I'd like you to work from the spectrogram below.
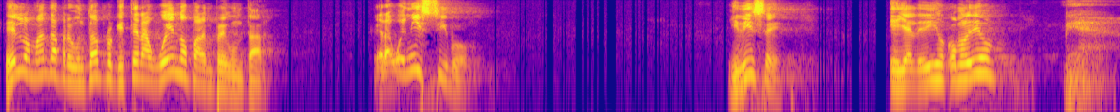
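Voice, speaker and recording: High-voiced man preaching a sermon. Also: big pitch swings, moderate pace, pauses often. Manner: reads scripture verses then preaches with rising, shouted emphasis. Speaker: pastor. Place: church sanctuary. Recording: long church reverb, faint music.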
